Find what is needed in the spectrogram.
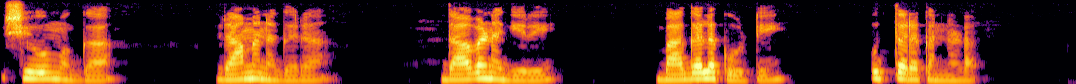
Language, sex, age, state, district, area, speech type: Kannada, female, 18-30, Karnataka, Shimoga, rural, spontaneous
